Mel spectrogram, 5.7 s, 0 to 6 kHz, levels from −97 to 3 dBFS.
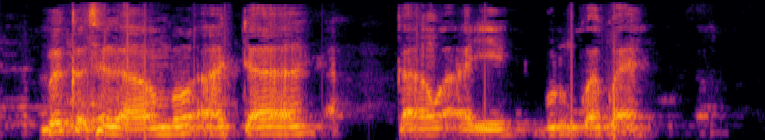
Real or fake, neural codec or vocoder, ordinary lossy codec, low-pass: real; none; MP3, 32 kbps; 5.4 kHz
